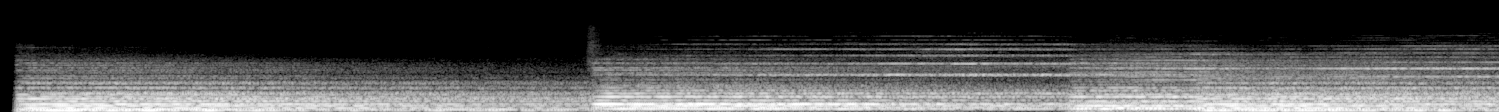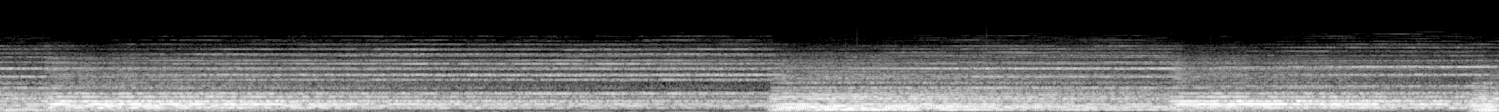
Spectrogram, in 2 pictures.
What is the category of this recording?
Music > Multiple instruments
